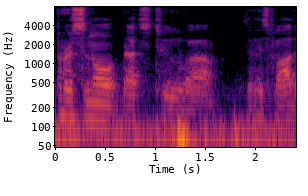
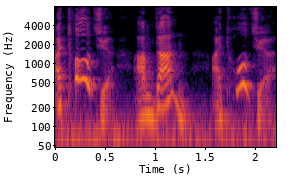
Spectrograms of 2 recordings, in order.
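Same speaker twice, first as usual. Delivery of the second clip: very high, loud, swooping, pitch-adjusted put-on voice; 12 semitones higher, 8 dB louder than usual. Explaining that impressions take practice, demonstrate a Christopher Walken impression, adjusted pitch. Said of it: "same thing with the Christopher Walken. You have to adjust that pitch".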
